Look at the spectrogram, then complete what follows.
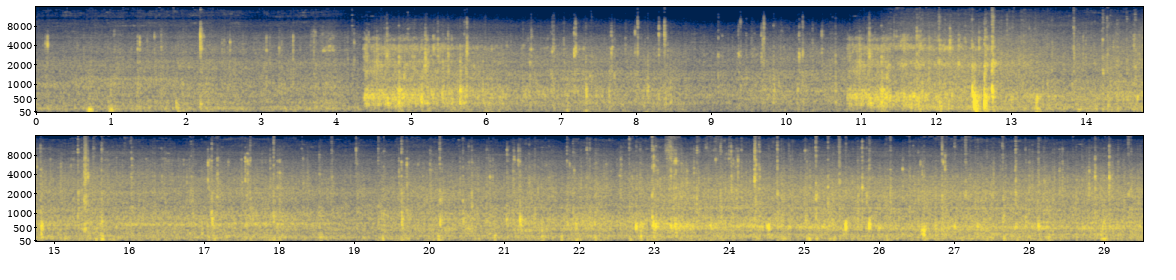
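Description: Model train, a steam locomotive with coaches, running along the layout's track: a faint steady rumble of wheels on rails with many small irregular clicks, getting louder about four seconds in and again about eleven seconds in.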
